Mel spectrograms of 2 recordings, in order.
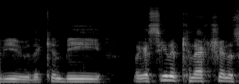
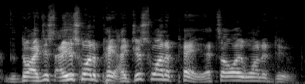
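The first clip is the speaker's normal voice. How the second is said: loud, higher, exasperated insisting; insistent shout; 3 semitones higher, 10 dB louder than usual. Acted. Kenny loudly insists to the bartender he just wants his pay. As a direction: push it out loud, fed up.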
